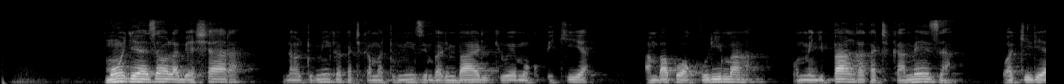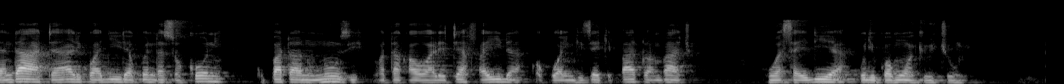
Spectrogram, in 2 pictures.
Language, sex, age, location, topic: Swahili, male, 18-24, Dar es Salaam, agriculture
